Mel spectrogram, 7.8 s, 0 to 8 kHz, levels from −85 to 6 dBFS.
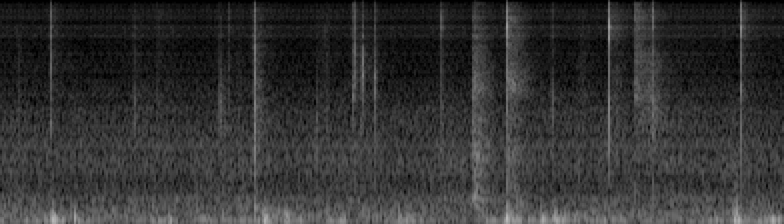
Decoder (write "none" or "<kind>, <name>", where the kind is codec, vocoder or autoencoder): autoencoder, DAC-VAE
